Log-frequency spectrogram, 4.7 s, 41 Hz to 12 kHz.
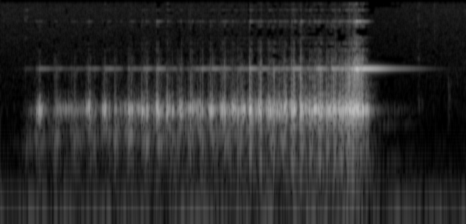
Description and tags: Glass cup twirling
Twirling and ringing sound produced by tottering a medium-sized glass cup on the hardwood floor of the CCRMA recording studio. Recorded using a Roland Edirol at the recording studio in CCRMA at Stanford University.
aip09, cup, glass, ring, totter, twirl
